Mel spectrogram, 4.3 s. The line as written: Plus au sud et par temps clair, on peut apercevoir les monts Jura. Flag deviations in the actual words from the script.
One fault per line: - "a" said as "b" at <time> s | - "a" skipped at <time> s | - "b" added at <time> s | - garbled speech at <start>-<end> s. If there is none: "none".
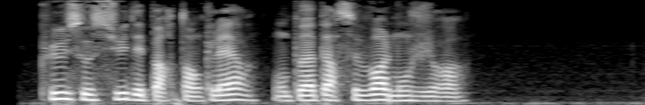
- "les" skipped at 2.6 s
